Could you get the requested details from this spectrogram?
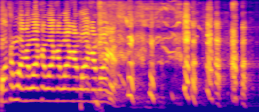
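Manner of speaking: high-pitched frantic jabbering; frantic gibberish. Retold or imitated. Man bursting from the kill floor, frantic jabber. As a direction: imitate a panicked foreigner babbling nonsense syllables.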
